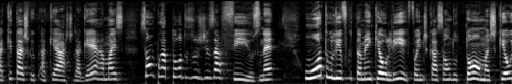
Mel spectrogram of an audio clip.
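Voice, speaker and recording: A woman with a high pitch speaks at a moderate pace. The recording is very clean, with a silent background. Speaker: podcast host and company executive. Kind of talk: casual chat. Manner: firm; dry.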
